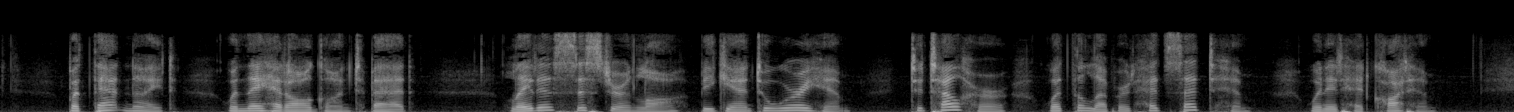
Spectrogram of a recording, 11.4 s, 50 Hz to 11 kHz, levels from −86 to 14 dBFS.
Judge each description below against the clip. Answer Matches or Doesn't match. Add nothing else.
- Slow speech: Doesn't match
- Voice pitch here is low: Doesn't match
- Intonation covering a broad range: Doesn't match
